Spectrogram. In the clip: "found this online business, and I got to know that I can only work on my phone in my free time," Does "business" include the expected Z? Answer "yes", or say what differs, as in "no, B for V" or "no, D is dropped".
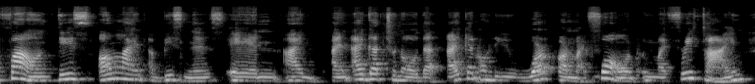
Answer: no, S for Z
